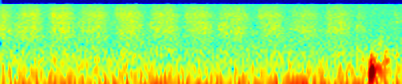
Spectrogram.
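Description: Faint rubbing and handling of a small calfskin leather cardholder in the hands, a soft scratchy friction sound.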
